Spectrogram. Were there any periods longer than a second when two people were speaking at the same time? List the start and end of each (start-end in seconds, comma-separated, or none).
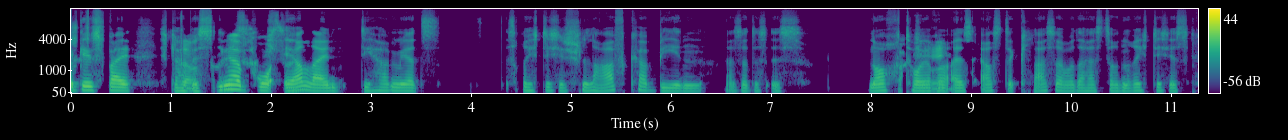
1.1-2.4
